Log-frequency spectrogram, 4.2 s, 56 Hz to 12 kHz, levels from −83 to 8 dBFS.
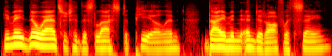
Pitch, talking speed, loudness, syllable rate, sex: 130 Hz, 200 wpm, -18 LUFS, 4.8 syllables/s, male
